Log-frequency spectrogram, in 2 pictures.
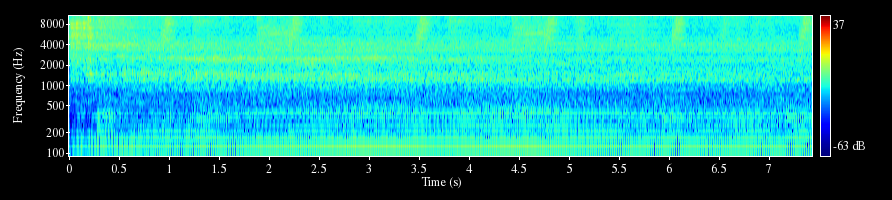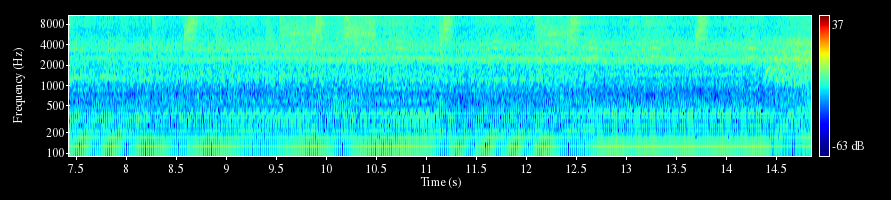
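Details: Rebuilt Mitsubishi Evo X engine on its first start and break-in, throttle varied between about 2000 and 3000 rpm for 20 minutes: a steady, even note rising and easing with throttle, running smoothly with no knocks.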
